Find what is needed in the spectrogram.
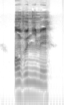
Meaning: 1. to envenom 2. to aggravate, inflame
- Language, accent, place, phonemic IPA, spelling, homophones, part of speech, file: French, France, Lyon, /ɑ̃v.ni.me/, envenimer, envenimai / envenimé / envenimée / envenimées / envenimés / envenimez, verb, LL-Q150 (fra)-envenimer.wav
